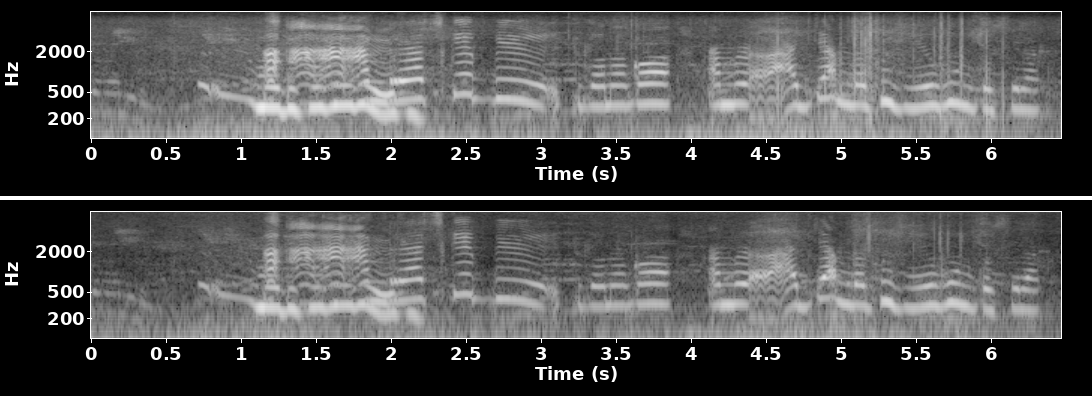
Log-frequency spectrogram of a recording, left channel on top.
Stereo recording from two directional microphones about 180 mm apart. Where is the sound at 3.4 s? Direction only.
45° left (ahead or behind).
